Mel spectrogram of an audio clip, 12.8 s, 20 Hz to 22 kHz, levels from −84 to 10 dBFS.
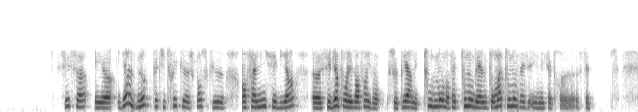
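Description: Throughout the speech, the G.729 codec damage is plainly audible. The sound is rebuilt from a vocal tract filter, a pitch predictor and a few pulses per sub-frame, with a roughness and synthetic edge that fits an 8 kbit/s coder of the G.729A type. The band runs from 150 Hz to 3.4 kHz, so the top of the sound is missing and sibilants are dull.

From 10.35 to 10.41 s, VoIP packet loss concealed by the speech codec covers a 40 ms gap, which fits two lost packets. With no new data, the decoder kept repeating its last pitch and filter while lowering the gain, so the sound smears into a short buzzy tone or coloured noise that fades. Because each frame is built from the one before, the speech stays somewhat weak for a moment after the packets resume.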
